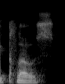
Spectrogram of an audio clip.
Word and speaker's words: clothes: say months months months clothes is almost always pronounced in a simplified way too not clothes because it's difficult to make that change so you say close that's it all right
